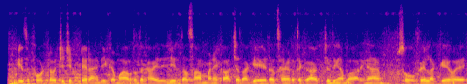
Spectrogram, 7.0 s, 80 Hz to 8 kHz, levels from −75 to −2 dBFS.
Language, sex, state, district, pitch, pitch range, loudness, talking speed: Punjabi, male, Punjab, Fazilka, 105 Hz, 100-110 Hz, -13 LUFS, 215 wpm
